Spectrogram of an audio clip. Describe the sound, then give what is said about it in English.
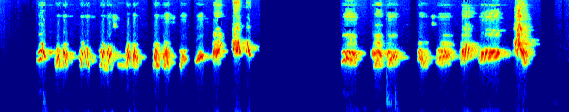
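A songbird sings two loose, buzzy phrases separated by a short pause, each made of rapid repeated notes that vary in shape rather than following a fixed pattern; fairly loud, with no voices. “So you could hopefully you could hear that there's really not a lot of stereotypy to that. There there is some attempt to repeat syllables, but it's kind of buzzy.”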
